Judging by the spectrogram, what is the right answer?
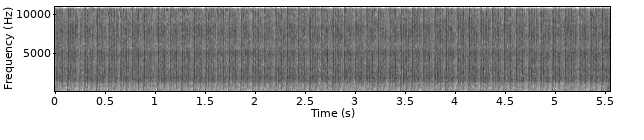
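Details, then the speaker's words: Sai Hu V1-45 flame-licker vacuum engine, brass cylinder, piston and flywheel, hot, running with a smaller flame: quick, even, crisp puffing beats at a steady typical speed, no stumbles or misses; normal running. "it's running pretty well with the smaller fire this outside frame and that is not heating up as bad this is a typical speed for this engine"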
